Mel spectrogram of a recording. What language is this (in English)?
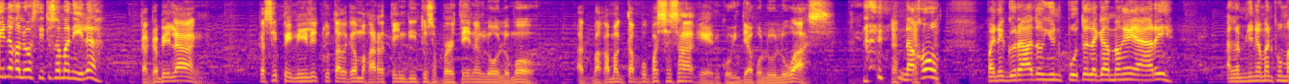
Filipino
